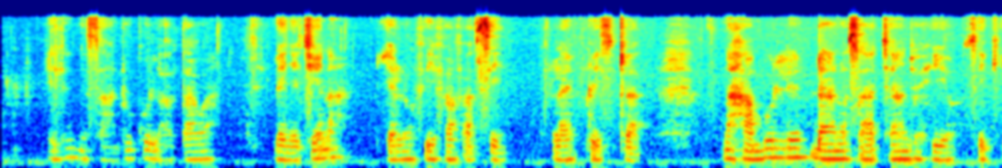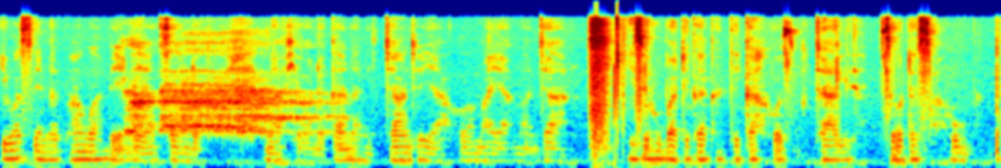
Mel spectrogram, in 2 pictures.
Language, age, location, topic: Swahili, 36-49, Nakuru, health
